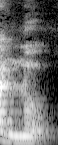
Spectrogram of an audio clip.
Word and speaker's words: know: एन ओ डब् में के जो है वो साइलेंट रहेगा इसका उच्चारण होगा नो नो माने जानना एन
